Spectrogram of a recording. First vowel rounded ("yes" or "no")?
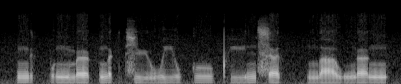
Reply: yes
